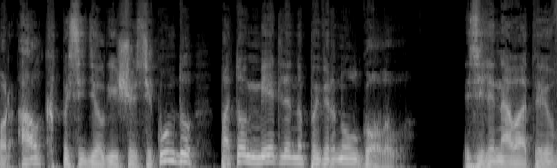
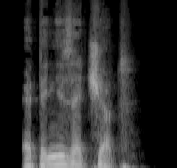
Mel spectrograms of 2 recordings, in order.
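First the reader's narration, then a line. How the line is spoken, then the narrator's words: Very quiet, strained. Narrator (Russian): очень тихо, с трудом выговорил Тимур Алк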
